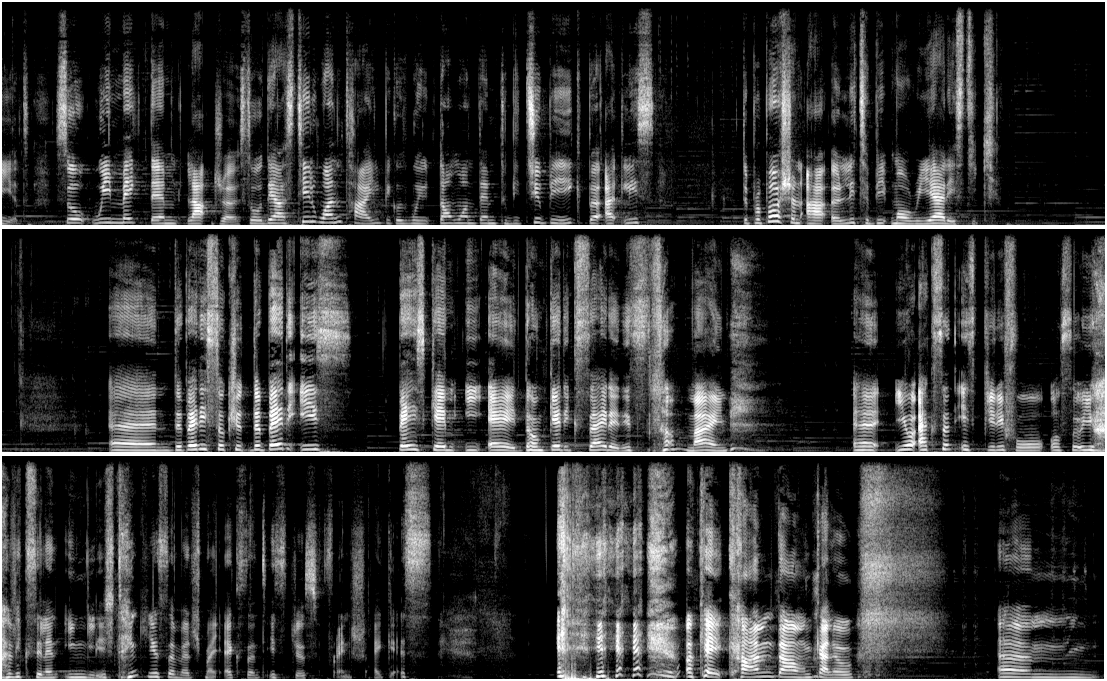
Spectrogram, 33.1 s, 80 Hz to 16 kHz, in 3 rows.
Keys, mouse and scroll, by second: 0.5-2.8 middle drag, 2.8 KP_7, 24.4-28.0 middle drag.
